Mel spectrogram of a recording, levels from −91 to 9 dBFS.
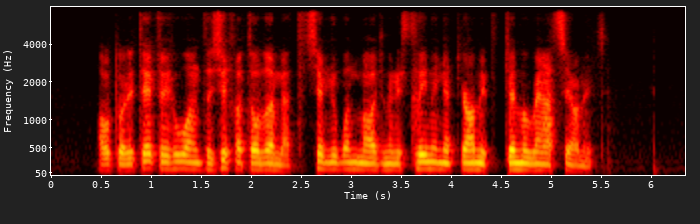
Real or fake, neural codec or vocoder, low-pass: fake; codec, 16 kHz, 0.5 kbps, FunCodec, trained on Chinese and English, 25 frames a second; 7.2 kHz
